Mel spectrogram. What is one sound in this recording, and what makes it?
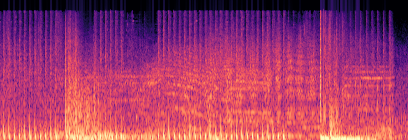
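Explosions boom as planes are hit.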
